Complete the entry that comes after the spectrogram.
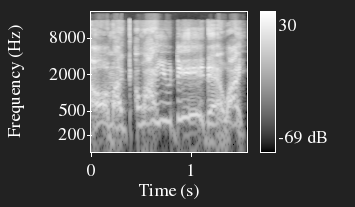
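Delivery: high-pitched imitated whine; mock whining. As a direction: whine it like a hurt complainer. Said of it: "he was whining".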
